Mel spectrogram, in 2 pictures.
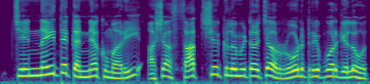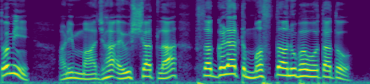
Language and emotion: Marathi, happy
